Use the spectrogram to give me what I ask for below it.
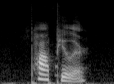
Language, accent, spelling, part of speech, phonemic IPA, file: English, US, popular, adjective / noun, /ˈpɑ.pjə.lɚ/, En-us-popular.ogg
- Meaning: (adjective) 1. Common among the general public; generally accepted 2. Concerning the people; public 3. Pertaining to or deriving from the people or general public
